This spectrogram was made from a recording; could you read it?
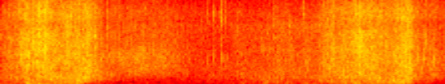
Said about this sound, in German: Am Isniksee im Nordwesten der Türkei rauschen kleine Wellen auf den Strand. Die grauen Kiesel sind mit roten Ziegelresten durchmischt.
